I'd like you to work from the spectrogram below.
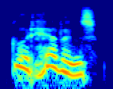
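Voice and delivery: high, startled cry of shock. A narrator's reading. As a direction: gasp it out in horror. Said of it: "cried Pulcheria Alexandrovna".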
